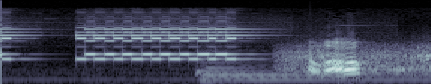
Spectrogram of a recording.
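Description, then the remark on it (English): A phone rings with a bright electronic trill, rapid high-pitched pulses lasting about a second, then a low steady tone takes over as a voice briefly cuts in. “oh, wait, one sec, getting the call.”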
